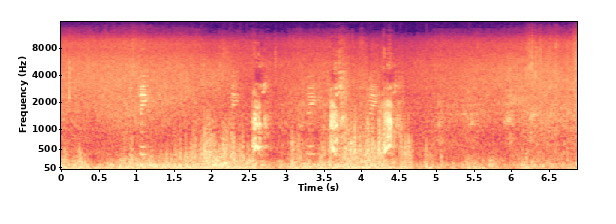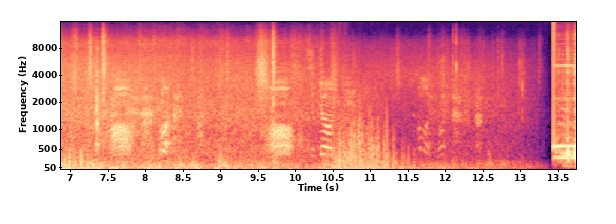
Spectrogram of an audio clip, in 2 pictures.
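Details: A German Shepherd in jump-and-speak training gives short, deep barks on command between a person's spoken commands.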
